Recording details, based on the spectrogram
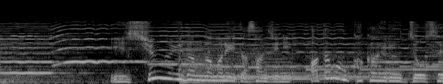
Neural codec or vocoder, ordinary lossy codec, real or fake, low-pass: none; none; real; none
